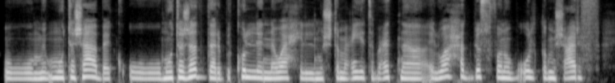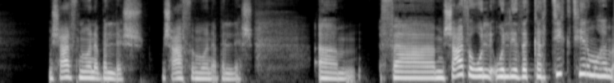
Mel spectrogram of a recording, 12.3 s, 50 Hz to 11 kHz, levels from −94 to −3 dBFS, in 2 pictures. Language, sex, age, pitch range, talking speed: Arabic, female, 20-39, 190-225 Hz, 135 wpm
